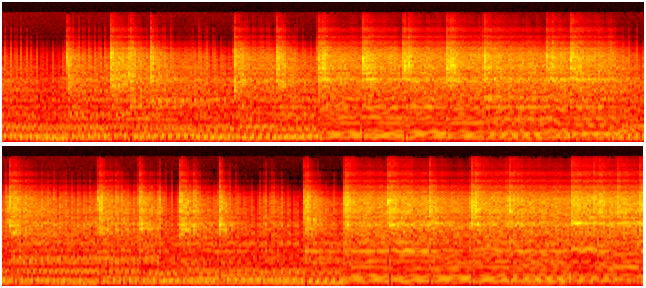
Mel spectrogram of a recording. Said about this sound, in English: send it through a guitar plugin, and I send it through the Neural DSP archetype Nolly. And I think it was the first setting that I pulled up, just sounded awesome, and so I just kept it.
